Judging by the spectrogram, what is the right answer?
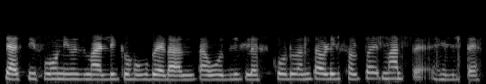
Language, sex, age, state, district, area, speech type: Kannada, female, 30-45, Karnataka, Uttara Kannada, rural, conversation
